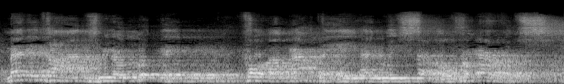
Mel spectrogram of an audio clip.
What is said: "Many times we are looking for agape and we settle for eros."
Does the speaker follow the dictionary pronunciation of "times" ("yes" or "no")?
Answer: yes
